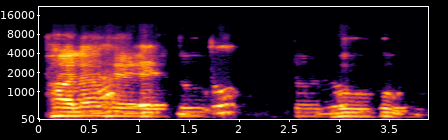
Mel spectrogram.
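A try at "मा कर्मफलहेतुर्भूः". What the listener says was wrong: Yes, that's right.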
